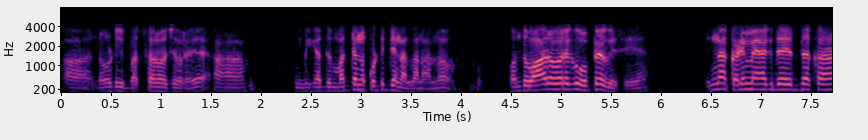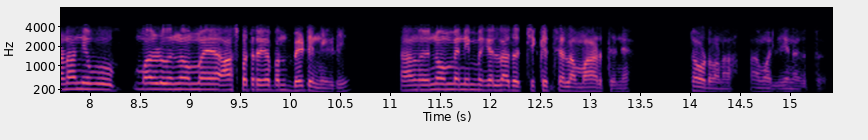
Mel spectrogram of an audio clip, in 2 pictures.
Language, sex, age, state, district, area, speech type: Kannada, male, 18-30, Karnataka, Davanagere, rural, conversation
